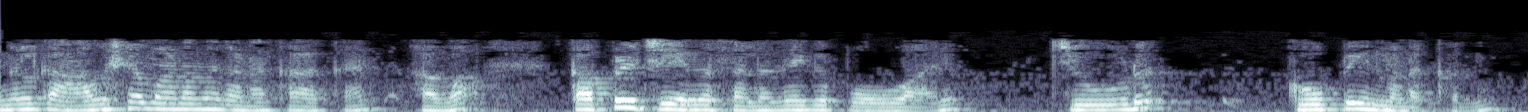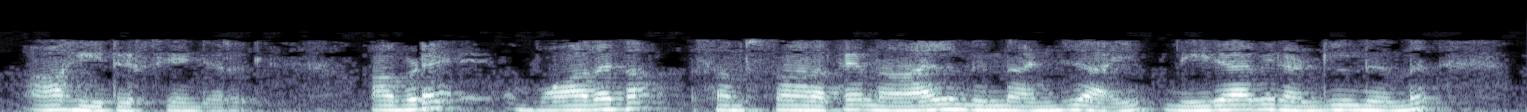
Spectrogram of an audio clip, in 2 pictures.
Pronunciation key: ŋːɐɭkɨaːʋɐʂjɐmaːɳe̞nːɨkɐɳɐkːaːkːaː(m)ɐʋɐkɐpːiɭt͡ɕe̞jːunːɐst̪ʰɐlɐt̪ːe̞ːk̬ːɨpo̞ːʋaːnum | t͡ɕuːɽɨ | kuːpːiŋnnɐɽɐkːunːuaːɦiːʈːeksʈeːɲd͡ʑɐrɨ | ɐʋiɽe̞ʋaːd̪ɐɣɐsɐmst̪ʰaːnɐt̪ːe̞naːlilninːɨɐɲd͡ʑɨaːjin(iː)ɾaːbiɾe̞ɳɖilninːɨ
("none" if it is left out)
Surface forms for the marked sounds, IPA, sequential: n, iː

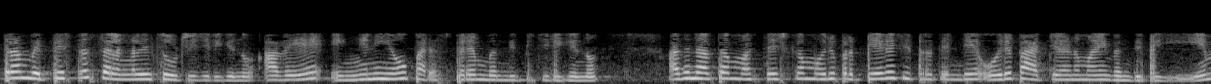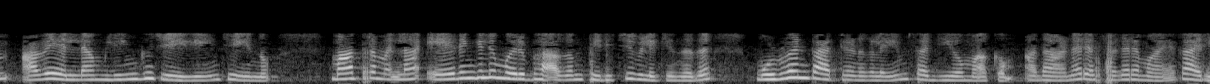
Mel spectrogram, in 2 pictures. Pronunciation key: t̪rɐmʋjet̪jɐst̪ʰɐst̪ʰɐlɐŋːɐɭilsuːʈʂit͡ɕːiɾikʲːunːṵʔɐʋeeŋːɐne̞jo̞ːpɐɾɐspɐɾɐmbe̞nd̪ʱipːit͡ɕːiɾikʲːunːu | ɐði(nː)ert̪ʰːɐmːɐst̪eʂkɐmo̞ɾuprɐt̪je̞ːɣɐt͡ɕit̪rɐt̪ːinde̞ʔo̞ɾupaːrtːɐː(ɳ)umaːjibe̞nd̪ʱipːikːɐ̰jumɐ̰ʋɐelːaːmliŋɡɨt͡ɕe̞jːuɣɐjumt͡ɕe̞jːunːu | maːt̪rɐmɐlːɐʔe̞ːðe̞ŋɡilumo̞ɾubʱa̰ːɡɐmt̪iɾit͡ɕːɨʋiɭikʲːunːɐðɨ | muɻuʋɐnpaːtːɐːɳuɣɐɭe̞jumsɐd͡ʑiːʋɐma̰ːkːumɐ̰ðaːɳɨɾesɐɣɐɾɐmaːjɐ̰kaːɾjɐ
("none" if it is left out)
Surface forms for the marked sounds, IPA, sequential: n, ɳ

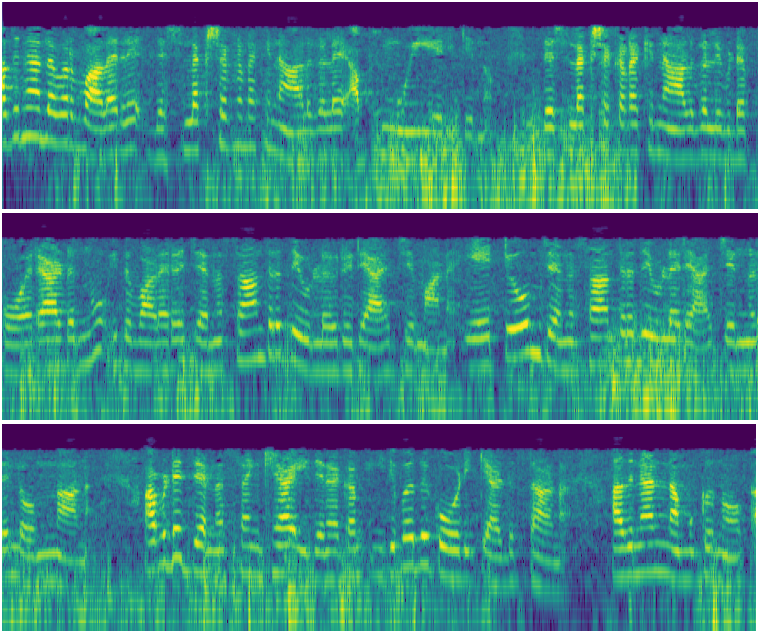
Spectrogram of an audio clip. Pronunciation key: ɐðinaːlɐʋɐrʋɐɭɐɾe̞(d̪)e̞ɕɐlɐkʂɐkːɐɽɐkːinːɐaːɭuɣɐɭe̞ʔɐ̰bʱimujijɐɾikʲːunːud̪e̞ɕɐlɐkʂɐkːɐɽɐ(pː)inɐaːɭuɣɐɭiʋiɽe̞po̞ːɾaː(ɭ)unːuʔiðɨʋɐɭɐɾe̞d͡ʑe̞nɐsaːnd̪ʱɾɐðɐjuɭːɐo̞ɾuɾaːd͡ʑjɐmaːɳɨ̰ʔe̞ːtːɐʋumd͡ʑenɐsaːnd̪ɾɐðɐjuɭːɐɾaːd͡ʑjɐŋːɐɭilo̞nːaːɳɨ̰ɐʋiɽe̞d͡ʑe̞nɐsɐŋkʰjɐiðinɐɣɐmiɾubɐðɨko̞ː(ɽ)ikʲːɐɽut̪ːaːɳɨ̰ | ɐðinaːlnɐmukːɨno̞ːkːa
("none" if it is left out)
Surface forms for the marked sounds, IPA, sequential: d̪, kː, ɽ, ɽ

